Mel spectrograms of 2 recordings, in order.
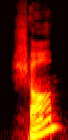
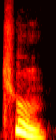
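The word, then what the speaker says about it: Cham: I think this is the one person in How do you think you pronounce this? C H A M. C H A M. Yeah. Sham. Well, it's Chum. Chum. Don't ask me why. It's Chum. In Zug.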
